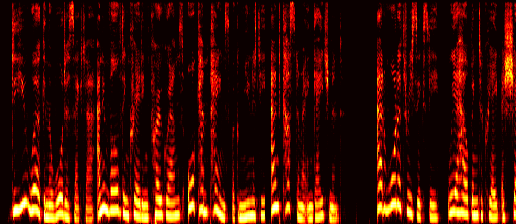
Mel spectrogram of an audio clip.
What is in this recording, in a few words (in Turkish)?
İngilizce Kadın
